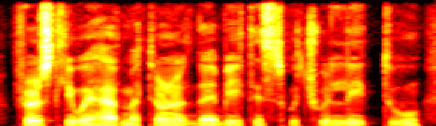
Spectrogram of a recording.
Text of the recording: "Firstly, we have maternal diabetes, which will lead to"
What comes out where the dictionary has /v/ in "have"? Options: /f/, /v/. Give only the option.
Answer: /v/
